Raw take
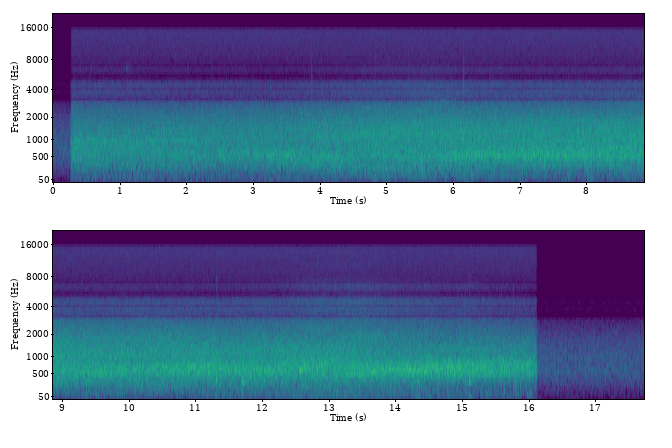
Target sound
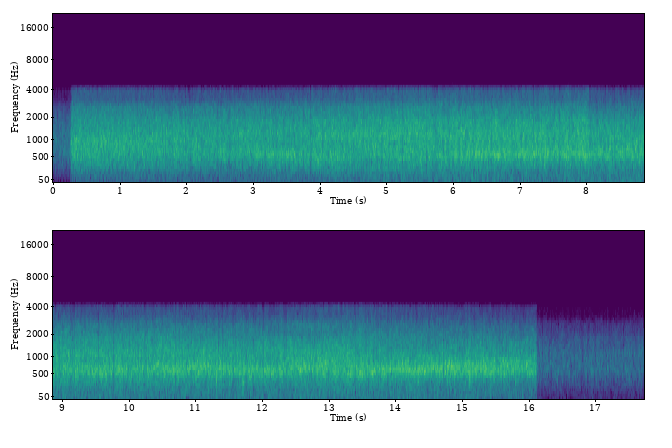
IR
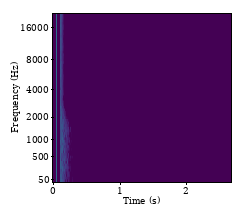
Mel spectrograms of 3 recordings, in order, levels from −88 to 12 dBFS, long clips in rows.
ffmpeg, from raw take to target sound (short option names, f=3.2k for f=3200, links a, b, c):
-filter_complex "[0:a]asetnsamples=n=441:p=0,asendcmd='8.03 lowpass f 1000',asplit=2[a][b];[b]highpass=f=720:p=1,volume=13dB,asoftclip=type=tanh:threshold=-13dB[c];[a][c]amix=inputs=2:normalize=0,lowpass=f=2.7k:p=1,volume=-6dB,volume=7dB" -ar 48000 -c:a libopus -b:a 8k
